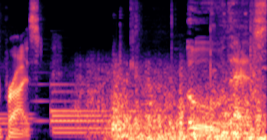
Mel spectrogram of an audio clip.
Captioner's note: thunder crashes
